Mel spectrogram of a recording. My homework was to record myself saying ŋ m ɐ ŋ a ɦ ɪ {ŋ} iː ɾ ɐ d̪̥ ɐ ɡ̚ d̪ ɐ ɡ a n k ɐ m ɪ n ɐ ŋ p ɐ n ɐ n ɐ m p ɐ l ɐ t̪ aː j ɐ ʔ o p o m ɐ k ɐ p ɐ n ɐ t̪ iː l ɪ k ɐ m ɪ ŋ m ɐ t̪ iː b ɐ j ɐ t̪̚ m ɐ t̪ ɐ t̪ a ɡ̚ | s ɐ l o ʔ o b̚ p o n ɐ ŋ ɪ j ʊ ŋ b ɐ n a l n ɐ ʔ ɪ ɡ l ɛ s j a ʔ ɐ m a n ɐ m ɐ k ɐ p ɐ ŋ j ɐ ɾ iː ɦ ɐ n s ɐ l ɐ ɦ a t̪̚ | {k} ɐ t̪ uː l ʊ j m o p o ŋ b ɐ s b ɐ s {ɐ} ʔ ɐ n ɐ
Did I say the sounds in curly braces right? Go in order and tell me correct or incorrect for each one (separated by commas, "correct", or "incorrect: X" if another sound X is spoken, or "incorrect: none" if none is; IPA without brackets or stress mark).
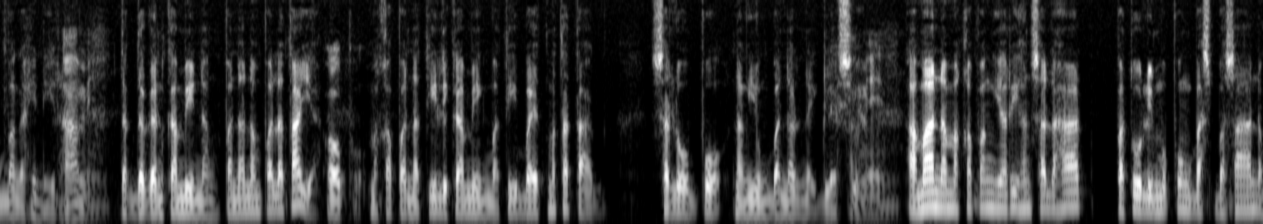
incorrect: n, incorrect: p, incorrect: a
